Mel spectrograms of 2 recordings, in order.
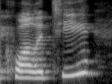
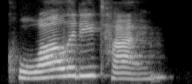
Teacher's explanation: this T is surrounded by two vowel sounds. So this becomes a flap T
